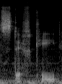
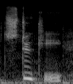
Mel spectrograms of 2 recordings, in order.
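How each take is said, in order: First: "Stiff Key" said as two words, stiff and key; spelling pronunciation. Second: "Stooky", rhyming with spooky; local pronunciation. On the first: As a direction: say "Stiff Key" just as written. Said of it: "only we pronounce it Stooky". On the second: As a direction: say "Stooky" the Norfolk way, stoo-key. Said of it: "we pronounce it Stooky". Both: Shown as a demonstration.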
